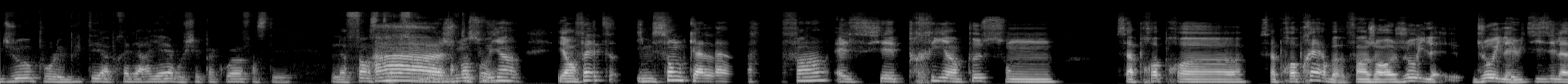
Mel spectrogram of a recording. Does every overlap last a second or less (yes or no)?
no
